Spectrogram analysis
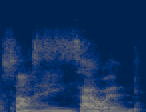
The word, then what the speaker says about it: Samhain: Well, do we celebrate Halloween or Samhain? Samhain. It says Samhain. Yeah, that's how you spell it, but it's not pronounced that way.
